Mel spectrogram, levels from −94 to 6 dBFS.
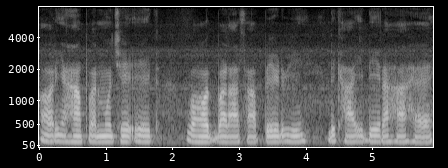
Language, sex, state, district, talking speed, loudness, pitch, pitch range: Hindi, male, Bihar, Kaimur, 140 wpm, -21 LUFS, 125 Hz, 120-125 Hz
